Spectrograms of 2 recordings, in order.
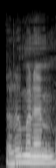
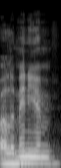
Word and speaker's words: aluminium: pressed aluminum of course metal aluminum or aluminium depending on if you pronounce the american or the english version we select brushed aluminum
